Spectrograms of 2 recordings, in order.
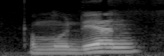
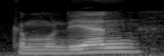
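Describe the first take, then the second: No difference in how they are said.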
